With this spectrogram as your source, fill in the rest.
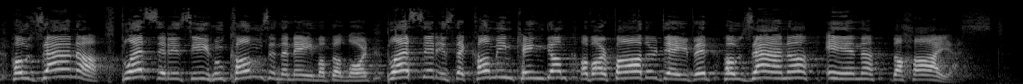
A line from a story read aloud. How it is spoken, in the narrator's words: those who went before Jesus and those who followed after him began shouting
